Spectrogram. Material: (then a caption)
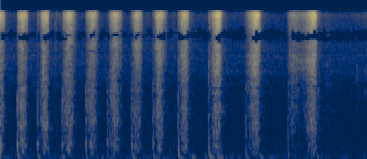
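Rubber. A rubber sneaker outsole with its foam midsole, held in hand, is scrubbed with a pale natural-bristle wooden brush. Eleven quick, dry scratching strokes rasp in a steady rhythm, each bright and bristly with a short body and almost no ring. The strokes soften slightly toward the end.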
